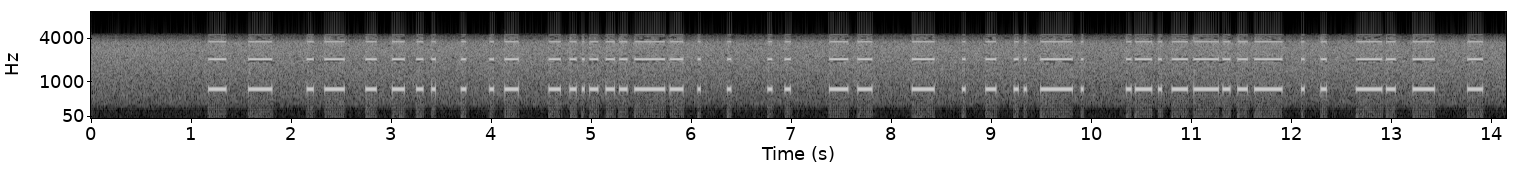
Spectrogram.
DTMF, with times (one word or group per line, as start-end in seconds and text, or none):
none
